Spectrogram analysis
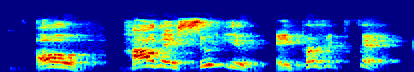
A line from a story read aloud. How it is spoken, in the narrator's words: everyone exclaimed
